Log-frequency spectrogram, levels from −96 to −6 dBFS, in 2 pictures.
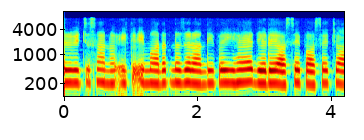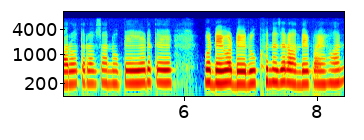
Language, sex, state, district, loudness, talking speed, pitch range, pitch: Punjabi, female, Punjab, Pathankot, -16 LUFS, 170 wpm, 205-215 Hz, 210 Hz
